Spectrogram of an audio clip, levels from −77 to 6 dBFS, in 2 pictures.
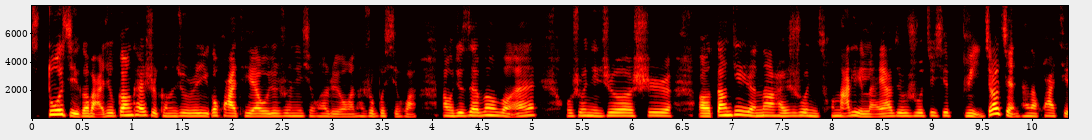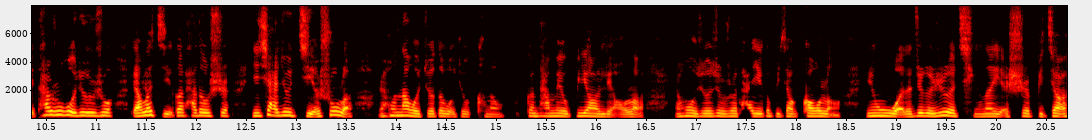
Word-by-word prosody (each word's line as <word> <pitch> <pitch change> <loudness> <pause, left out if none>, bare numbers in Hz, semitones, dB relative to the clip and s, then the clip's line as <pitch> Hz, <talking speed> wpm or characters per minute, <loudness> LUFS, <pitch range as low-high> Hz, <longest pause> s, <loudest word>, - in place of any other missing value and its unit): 多 305 +2 +7
几 200 - +3
个 190 +2 +3
吧， 190 - +1
就 205 - 0
刚 255 +5 +6
开 255 -2 +3
始 220 -6 -3
可 195 - -6
能 190 0 -5
就 205 0 -2
是 200 - 0
一 195 - -1
个 225 - +2
话 205 -3 +3
题， 200 +2 -8
然 190 -1 +2
后 - - 0
我 185 - -1
就 190 0 -2
说 200 +1 -6
你 195 0 -4
喜 195 0 -11
欢 185 -1 -8
旅 175 - -7
游 170 0 -6
吗？ 170 - -8
他 185 - -10
说 190 0 -5
不 190 +1 -6
喜 185 -2 -11
欢， 165 -3 -8 0.2
那 210 - -1
我 200 - -1
就 215 +1 +2
再 225 0 +3
问 245 +1 +2
问， 195 -4 0
诶， 220 +7 0 0.3
我 200 - -6
说 220 +2 -3
你 210 -3 -1
这 220 +1 +2
是， 220 0 -1 0.2
啊， 190 -1 +6
当 245 +5 +6
地 280 0 +1
人 225 -4 +2
呢， 220 0 +2
还 200 -2 -1
是 210 +1 -4
说 220 0 -1
你 200 - -2
从 205 +3 -7
哪 - - +2
里 225 -5 0
来 170 -1 -3
呀？ 190 +3 +1
就 210 - 0
是 205 - -1
说 210 +1 -2
这 220 +2 -6
些 225 +2 -3
比 195 -6 -1
较 345 +6 +7
简 195 - -1
单 195 +1 -5
的 190 - 0
话 200 +1 -2
题， 190 - -7
他 265 +1 0
如 275 0 +3
果 260 - +6
就 225 +1 +2
是 220 - +2
说 220 0 -1 0.2
聊 195 - +6
了 250 +4 +6
几 170 -1 -4
个， 225 - +1
他 220 -1 -4
都 215 -1 +2
是 210 -1 -4 0.2
一 210 +1 -1
下 210 - +3
就 240 +2 +2
结 195 -5 +1
束 265 +7 0
了， 230 - +2 0.2
然 185 - -9
后 230 - -1
那 230 0 +3
我 185 -3 +2
觉 180 0 -3
得 190 +1 -2
我 170 -3 -2
就 165 +1 -8
可 165 - -17
能 150 0 -10 0.2
跟 200 -2 -4
他 190 0 -4
没 195 0 -1
有 185 - 0
必 200 - -8
要 190 -2 +3
聊 170 -2 -4
了， 160 - -2 0.3
然 180 - -7
后 205 - +1
我 195 - +2
觉 185 - -4
得 185 - 0
就 195 0 -2
是 - - -2
说 185 0 -2
他 195 0 -4
一 180 - +1
个 195 - -6
比 180 -2 -8
较 180 0 -1
高 190 +1 +2
冷， 180 - -2 0.2
因 205 +2 +1
为 210 - +3
我 185 -2 +5
的 170 - -1
这 205 +3 +1
个 195 - +3
热 220 +2 +3
情 170 -3 -9
呢 180 0 -1
也 165 -1 -3
是 190 +3 -4
比 180 -1 -8
较 190 -2 +2
200 Hz, 390 characters per minute, -24 LUFS, 185-220 Hz, 0.3 s, 多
